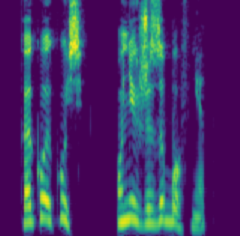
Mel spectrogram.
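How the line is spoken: Mocking snort. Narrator (Russian): фыркнул насмешливо Блэк

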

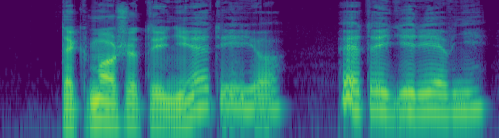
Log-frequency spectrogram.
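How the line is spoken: Mocking old man. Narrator (Russian): насмешливо прищурился старичок

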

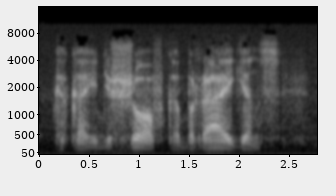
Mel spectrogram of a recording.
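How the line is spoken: Muttering. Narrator (Russian): пробормотал Масгроув

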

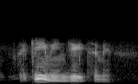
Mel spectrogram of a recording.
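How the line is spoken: Weary question. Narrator (Russian): устало переспросил Лешер

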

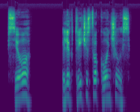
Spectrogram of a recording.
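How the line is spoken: Sighed. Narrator (Russian): вздохнул Григорий

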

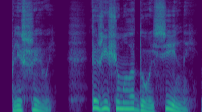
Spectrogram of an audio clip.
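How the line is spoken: Sighing. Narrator (Russian): вздохнула мама

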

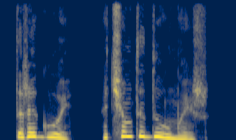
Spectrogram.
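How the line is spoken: Vulnerable tender cooing. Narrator (Russian): проворковала Никола в своей трогательной беззащитности, напоминая раненую птицу

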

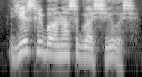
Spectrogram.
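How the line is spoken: Sighing. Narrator (Russian): Левента вздохнул

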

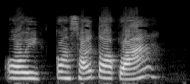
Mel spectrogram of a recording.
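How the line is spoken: Frightened speech. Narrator (Vietnamese): Caron sợ hãi nói

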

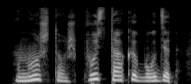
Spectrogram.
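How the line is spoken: Grumbling. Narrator (Russian): проворчала Параша

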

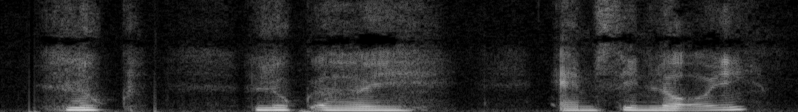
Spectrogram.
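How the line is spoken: Moaning apology. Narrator (Vietnamese): Cô rên lên

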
